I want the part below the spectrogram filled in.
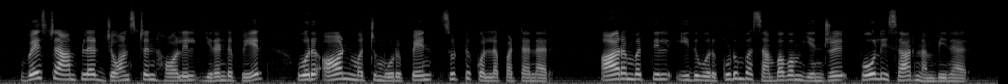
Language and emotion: Tamil, neutral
